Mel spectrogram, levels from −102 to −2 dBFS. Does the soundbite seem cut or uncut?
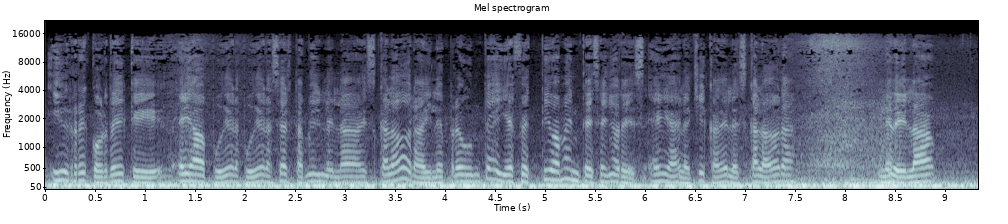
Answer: cut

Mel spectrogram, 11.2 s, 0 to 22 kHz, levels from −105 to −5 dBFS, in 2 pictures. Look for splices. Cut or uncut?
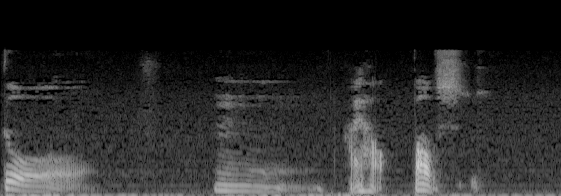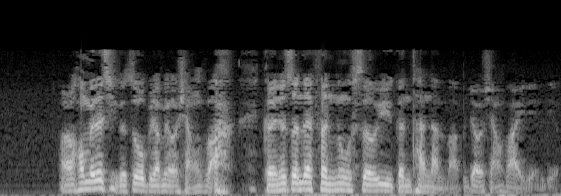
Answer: uncut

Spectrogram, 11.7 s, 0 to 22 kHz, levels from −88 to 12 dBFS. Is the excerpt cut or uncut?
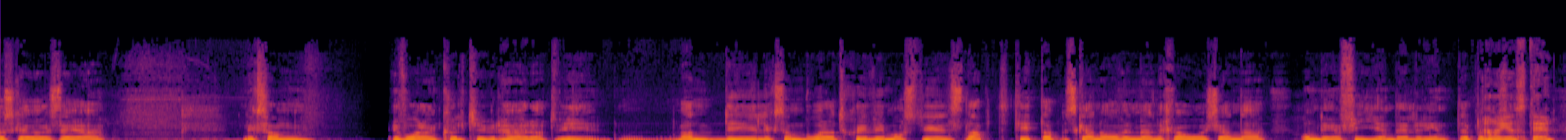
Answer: uncut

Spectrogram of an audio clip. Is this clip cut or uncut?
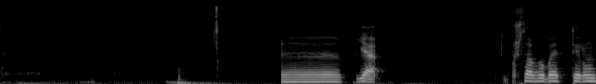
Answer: cut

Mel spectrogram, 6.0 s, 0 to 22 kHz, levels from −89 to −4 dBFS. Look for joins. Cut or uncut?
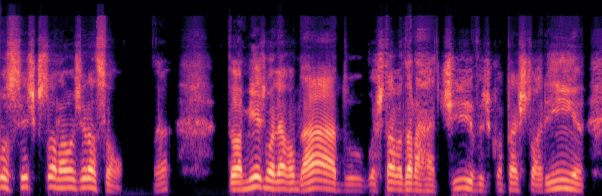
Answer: cut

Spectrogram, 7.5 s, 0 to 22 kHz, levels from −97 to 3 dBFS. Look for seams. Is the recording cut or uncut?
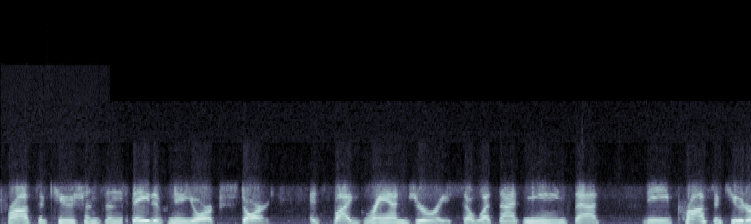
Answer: cut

